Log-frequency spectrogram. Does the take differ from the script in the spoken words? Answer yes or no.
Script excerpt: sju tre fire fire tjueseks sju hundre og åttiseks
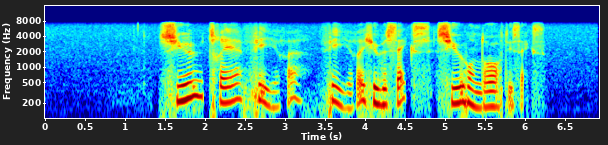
no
